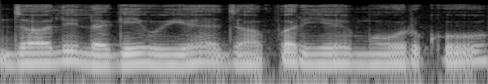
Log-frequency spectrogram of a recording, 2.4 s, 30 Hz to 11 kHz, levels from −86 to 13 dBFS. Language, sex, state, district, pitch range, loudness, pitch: Hindi, male, Uttar Pradesh, Jalaun, 120-130 Hz, -16 LUFS, 125 Hz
